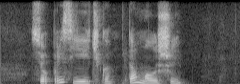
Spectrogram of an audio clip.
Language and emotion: Russian, neutral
